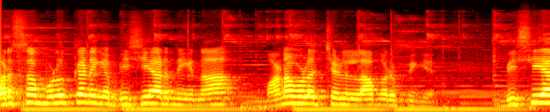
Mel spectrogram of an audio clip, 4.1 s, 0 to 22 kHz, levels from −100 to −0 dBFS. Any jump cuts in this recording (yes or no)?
no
